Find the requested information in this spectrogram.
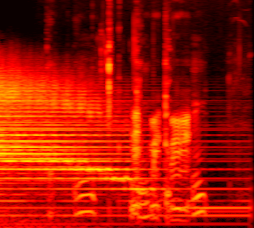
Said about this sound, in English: So we know what a wah-wah pedal is, right? Yes, yes, a wah-wah pedal. So here's what that sounds like.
